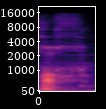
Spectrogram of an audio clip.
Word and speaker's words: Gogh: Video mehr angucken I got you fun fact am Anfang Vincent van Gogh spricht man übrigens eigentlich anders aus weder go sondern es ist von hoch das war jetzt für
